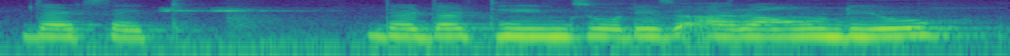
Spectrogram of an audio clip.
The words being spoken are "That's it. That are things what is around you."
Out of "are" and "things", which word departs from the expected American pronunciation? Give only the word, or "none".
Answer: things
